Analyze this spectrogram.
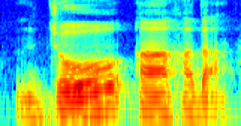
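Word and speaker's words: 좋아하다: তাহলে কি হবে, জো আহাদা, জো আহাদা অর্থ হচ্ছে পছন্দ করা। সেম খোয়েন সানাইও, খোয়েন সানাইও, এখানে হিউতের উচ্চারণটা হয় নাই, কারণ হিউতের পর কি আসছে, ইয়ং আসছে।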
